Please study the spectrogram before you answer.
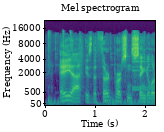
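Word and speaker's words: ella: with a feminine word remember to pronounce the Double L like a y we're not dealing with L Fitzgerald here Aya is the third person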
